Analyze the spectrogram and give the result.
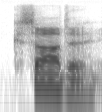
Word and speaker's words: Quesada: Is it Quesada? Quesada? – Quesada, yeah. Well, I pronounce it Quesada. Sorry if I'm wrong, Joe.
